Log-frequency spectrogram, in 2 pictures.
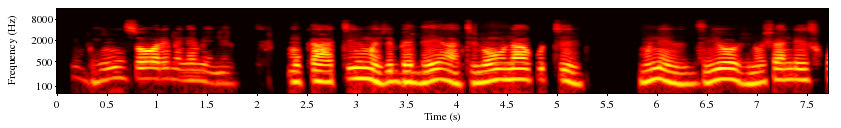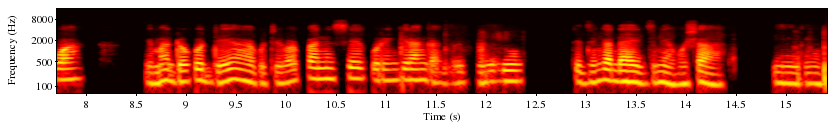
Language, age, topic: Ndau, 18-24, health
